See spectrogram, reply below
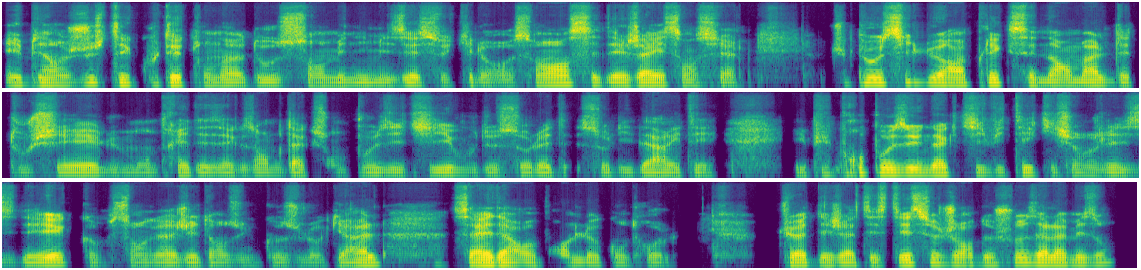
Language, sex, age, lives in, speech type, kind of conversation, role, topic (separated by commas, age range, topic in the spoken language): French, male, 25-29, France, read, expert-assistant, expert, Comment trouver un bon équilibre entre s’informer et se préserver face aux actualités ?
